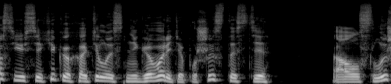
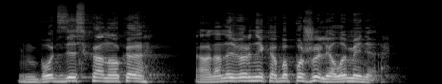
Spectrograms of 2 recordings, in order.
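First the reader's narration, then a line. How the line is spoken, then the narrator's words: Grumbled in thought. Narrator (Russian): мысленно проворчал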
